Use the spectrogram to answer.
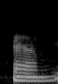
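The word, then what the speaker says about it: Anne: So it's Ann. You don't pronounce the E at the end, just Ann. – Ann, yes, I usually pronounce just Ann.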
